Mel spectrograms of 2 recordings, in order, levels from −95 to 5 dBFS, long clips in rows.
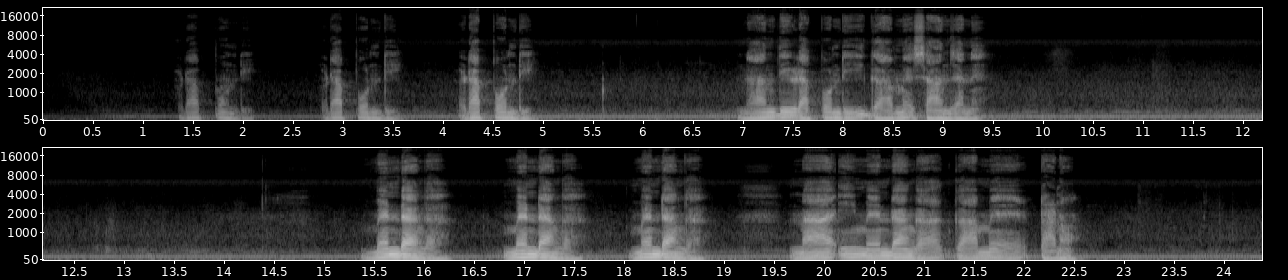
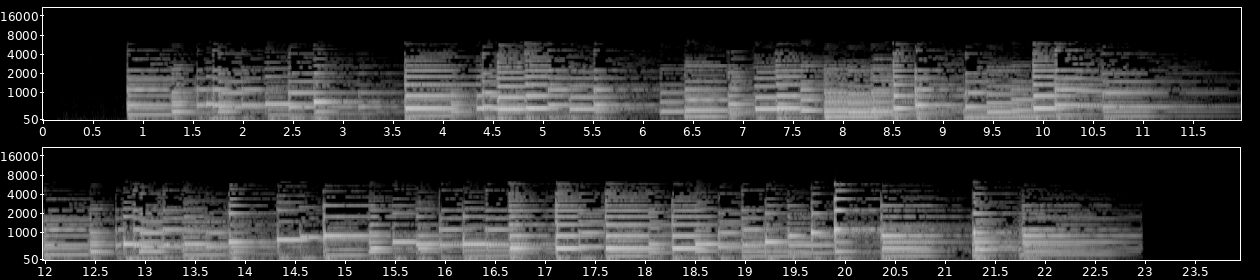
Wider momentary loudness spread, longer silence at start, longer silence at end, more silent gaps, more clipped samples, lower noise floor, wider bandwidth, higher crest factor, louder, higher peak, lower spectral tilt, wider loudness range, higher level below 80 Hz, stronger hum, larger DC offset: first, 27 LU vs 12 LU; first, 1.35 s vs 0.85 s; second, 0.05 s vs 1.05 s; neither; neither; second, -72 dBFS vs -83 dBFS; first, 17.5 kHz vs 6.4 kHz; about the same, 20 dB vs 20 dB; second, -30 LUFS vs -27 LUFS; second, -12 dBFS vs -6 dBFS; first, -6.5 dB/octave vs -4.5 dB/octave; first, 24 LU vs 5 LU; about the same, -50 dBFS vs -54 dBFS; neither; neither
